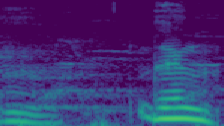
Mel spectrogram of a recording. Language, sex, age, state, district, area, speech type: Bodo, male, 60+, Assam, Kokrajhar, rural, spontaneous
